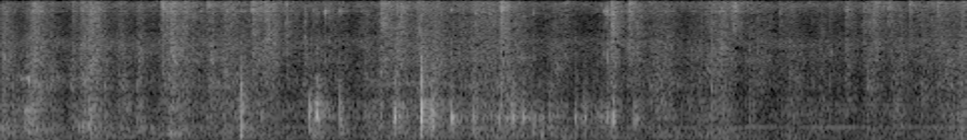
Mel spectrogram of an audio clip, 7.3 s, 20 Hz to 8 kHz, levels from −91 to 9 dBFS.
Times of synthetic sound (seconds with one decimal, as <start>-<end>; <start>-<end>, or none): 0.0-2.8; 4.6-5.7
